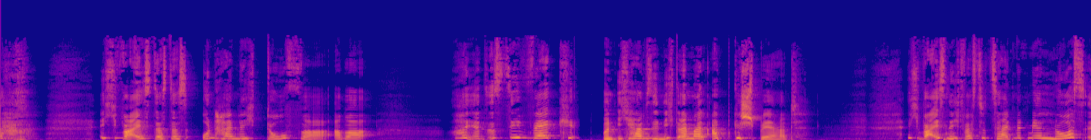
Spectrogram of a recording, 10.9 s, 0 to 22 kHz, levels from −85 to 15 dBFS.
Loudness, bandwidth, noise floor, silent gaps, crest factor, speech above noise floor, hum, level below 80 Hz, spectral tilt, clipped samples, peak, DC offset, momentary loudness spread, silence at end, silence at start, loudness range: -21 LUFS; 16.5 kHz; -57 dBFS; none; 20 dB; 36 dB; none; -60 dBFS; -2 dB/octave; under 0.1%; -2 dBFS; under 0.1%; 13 LU; 0 s; 0 s; 5 LU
